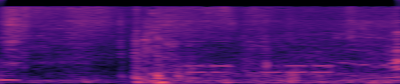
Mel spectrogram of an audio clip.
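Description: Low rumbling noise inside a car as someone moves about in the seat, with a steady two-note electronic beep sounding twice in the middle.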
